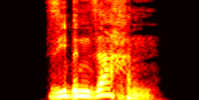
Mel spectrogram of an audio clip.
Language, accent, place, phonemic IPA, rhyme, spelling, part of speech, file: German, Germany, Berlin, /ˈziːbm̩ˈzaxn̩/, -axn̩, Siebensachen, noun, De-Siebensachen.ogg
- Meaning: 1. luggage; tools (items carried around e.g. when travelling) 2. stuff 3. belongings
